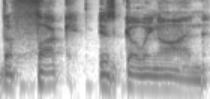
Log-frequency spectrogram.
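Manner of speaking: very irritated, slow, annoyed delivery. Voicing a character dropped flat on his back: annoyed in character. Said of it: "looked very annoyed and just says".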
